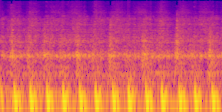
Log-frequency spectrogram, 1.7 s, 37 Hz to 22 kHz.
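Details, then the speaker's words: Bajaj BS4 motorcycle engine, restored about four months earlier with new bore, restarted: low, even thumping idle with no knock or rattle, vibration correct; earlier suspected connecting-rod noise on light throttle; normal idle. "Correct sound ಇದೆ bore ಹೊಸದು ಹಾಕಿಬಿಟ್ಟಿದೀನಿ"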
